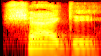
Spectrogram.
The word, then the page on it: shaggy: American English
